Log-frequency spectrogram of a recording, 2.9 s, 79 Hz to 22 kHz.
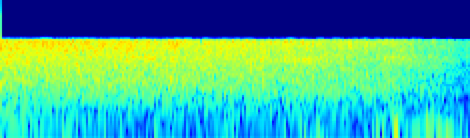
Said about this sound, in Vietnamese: Cố một lại một vòng nữa xem cả hội trường xem nào, xem nó có cái khí thế gì hơn không? 2, 3. Rồi, cho một chàng pháo tay thật to.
